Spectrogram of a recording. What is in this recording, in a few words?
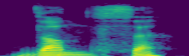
"Danse", Norwegian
